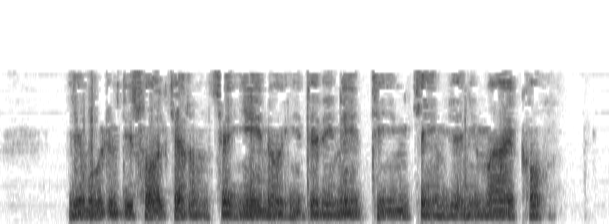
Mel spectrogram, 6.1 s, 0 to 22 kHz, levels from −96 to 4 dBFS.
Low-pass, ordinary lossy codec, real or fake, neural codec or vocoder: 7.2 kHz; MP3, 24 kbps; fake; vocoder, 22.05 kHz, 80 mel bands, HiFi-GAN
